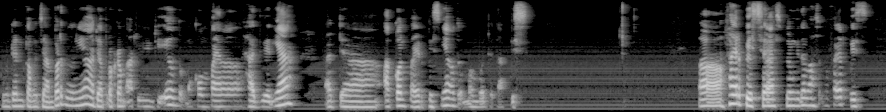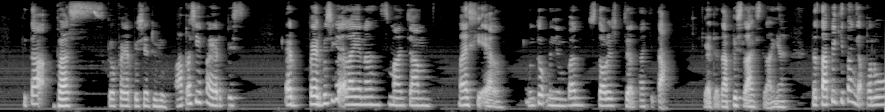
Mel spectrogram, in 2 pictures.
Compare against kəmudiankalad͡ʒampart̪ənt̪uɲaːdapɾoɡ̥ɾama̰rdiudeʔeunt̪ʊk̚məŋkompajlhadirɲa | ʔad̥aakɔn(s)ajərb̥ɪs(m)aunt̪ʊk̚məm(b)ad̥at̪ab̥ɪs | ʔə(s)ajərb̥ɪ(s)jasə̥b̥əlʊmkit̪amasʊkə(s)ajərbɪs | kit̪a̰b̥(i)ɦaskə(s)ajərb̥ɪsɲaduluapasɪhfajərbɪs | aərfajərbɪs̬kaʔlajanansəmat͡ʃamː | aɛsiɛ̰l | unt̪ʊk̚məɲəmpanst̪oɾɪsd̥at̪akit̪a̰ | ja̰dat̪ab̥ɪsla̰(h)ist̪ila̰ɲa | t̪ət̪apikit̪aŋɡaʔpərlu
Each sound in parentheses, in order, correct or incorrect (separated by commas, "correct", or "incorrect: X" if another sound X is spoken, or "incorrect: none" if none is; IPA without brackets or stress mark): incorrect: f, incorrect: ɲ, correct, incorrect: f, correct, incorrect: f, incorrect: a, incorrect: f, correct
